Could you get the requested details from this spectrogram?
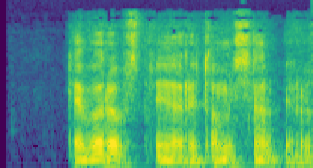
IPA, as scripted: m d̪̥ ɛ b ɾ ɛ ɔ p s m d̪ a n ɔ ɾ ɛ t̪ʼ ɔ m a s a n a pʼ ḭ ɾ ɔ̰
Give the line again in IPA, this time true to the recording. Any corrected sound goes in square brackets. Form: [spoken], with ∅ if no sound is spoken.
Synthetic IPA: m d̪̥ ɛ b ɾ ɛ ɔ p s m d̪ [i] n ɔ ɾ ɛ t̪ʼ ɔ m [i] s a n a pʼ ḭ ɾ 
